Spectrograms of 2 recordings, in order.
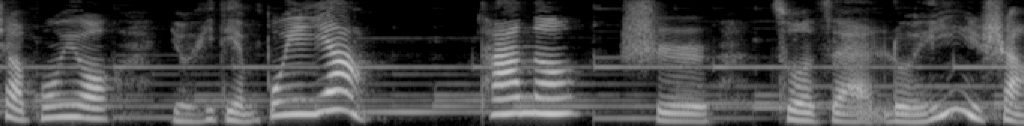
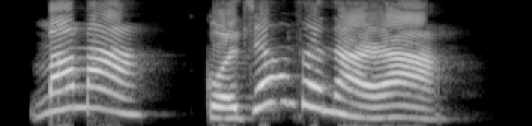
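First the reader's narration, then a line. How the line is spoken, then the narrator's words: Calling out. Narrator (Chinese): 玛吉特喊道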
